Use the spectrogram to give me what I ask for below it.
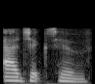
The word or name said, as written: adjective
